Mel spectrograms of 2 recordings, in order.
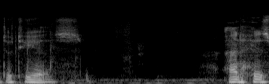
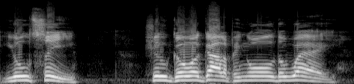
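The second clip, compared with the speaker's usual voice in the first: loud, higher bragging rant; drunken boastful shouting; 7 semitones higher, 13 dB louder than usual. Acted. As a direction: brag and bellow at the lads. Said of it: "he shouted from the cart".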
